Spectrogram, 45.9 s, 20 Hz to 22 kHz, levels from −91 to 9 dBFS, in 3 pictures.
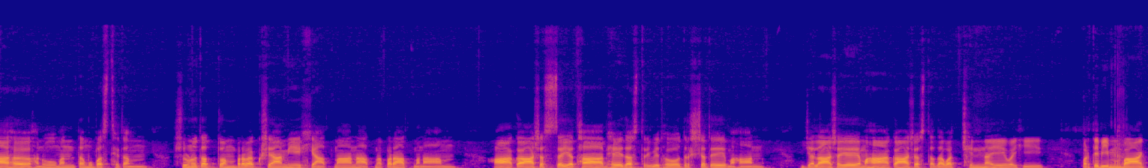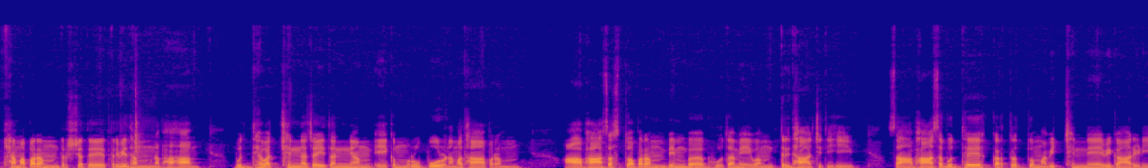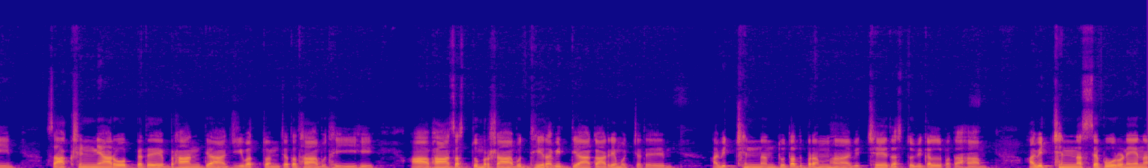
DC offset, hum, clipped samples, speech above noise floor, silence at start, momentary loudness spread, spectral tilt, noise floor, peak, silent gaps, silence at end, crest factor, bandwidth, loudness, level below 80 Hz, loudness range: under 0.1%; none; under 0.1%; 35 dB; 0 s; 12 LU; -7 dB/octave; -54 dBFS; -2 dBFS; none; 0 s; 18 dB; 12.5 kHz; -20 LUFS; -58 dBFS; 6 LU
